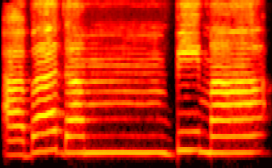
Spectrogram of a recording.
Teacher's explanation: تنوین کے بعد آگے با آ رہا ہے، لہذا یہاں پر اقلاب کا قاعدہ ہوگا، نون کی آواز کو میم کے ساتھ بدل کر پڑھیں گے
